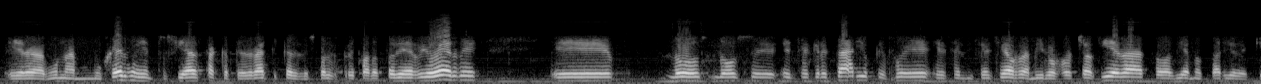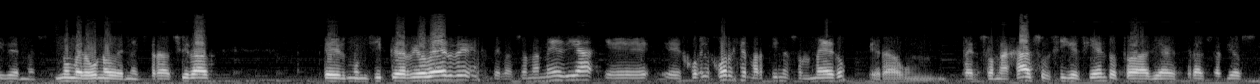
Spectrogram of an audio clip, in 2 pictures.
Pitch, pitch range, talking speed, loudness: 150 Hz, 140-170 Hz, 150 wpm, -20 LUFS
